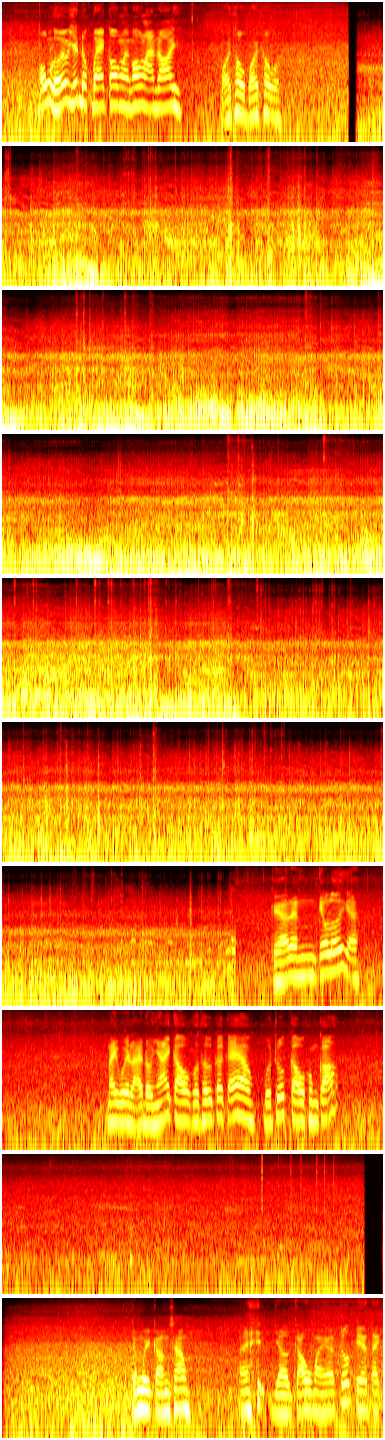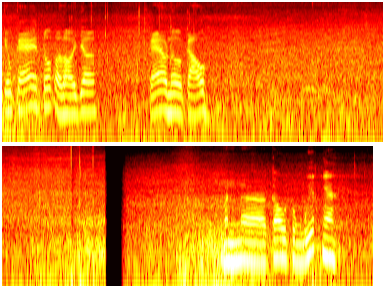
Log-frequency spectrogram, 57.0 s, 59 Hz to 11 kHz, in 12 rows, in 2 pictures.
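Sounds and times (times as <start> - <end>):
wind rumbling on microphone: 0.0 - 57.0
motorcycle engine running: 4.9 - 31.5.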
